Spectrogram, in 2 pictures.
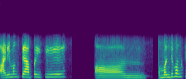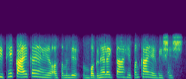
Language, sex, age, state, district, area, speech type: Marathi, female, 30-45, Maharashtra, Nagpur, rural, conversation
